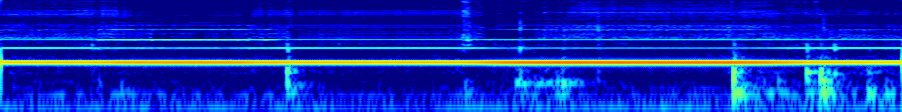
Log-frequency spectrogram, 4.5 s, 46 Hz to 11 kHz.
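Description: A steady sine wave test tone from a wave generator, played through a restored Elpico AC55 tube amplifier, holds one pitch throughout with faint clicks and low hum underneath.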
